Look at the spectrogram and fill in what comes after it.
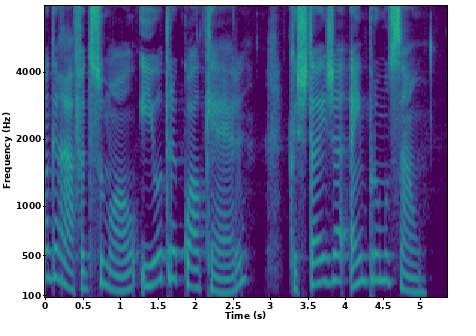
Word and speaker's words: qualquer: Qualquer. Q-U-A, pronunciamos o U. Qua. Q-U-E, não pronunciamos o U.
